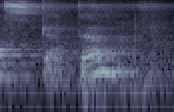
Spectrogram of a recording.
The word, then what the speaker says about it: scutum: Now, the Roman shield itself, or scutum, that's the way it's pronounced, was a central part of the soldier's defense.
